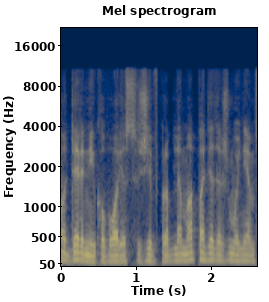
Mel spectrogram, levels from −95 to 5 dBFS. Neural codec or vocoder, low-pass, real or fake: codec, 16 kHz in and 24 kHz out, 0.6 kbps, FocalCodec, streaming, 4096 codes; 10.8 kHz; fake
